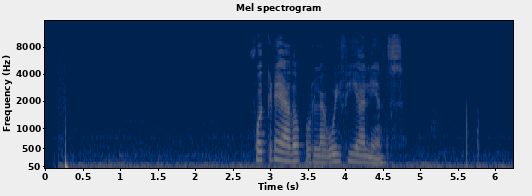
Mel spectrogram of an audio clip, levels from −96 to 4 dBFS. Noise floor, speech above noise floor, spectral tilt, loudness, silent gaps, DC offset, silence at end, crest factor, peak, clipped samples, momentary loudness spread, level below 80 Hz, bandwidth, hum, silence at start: -73 dBFS; 18 dB; -5.5 dB/octave; -54 LUFS; none; under 0.1%; 0 s; 30 dB; -24 dBFS; under 0.1%; 11 LU; -60 dBFS; 11.5 kHz; none; 0.2 s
